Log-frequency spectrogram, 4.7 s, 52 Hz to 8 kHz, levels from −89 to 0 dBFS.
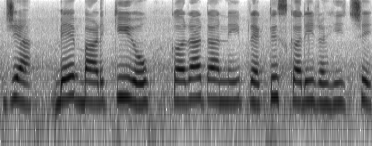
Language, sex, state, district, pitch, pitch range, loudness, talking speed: Gujarati, female, Gujarat, Gandhinagar, 245 Hz, 235-260 Hz, -13 LUFS, 115 wpm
